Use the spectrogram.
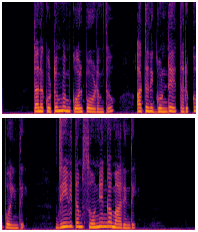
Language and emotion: Telugu, sad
